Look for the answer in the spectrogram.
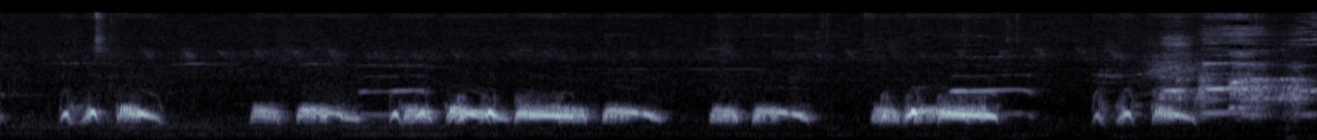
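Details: Decoy spotted dove luring wild doves: low, soft cooing phrases broken by short pauses, several notes running together into rolling groups, with a thin whistle-like tone and scattered chirps from other birds near the end.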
